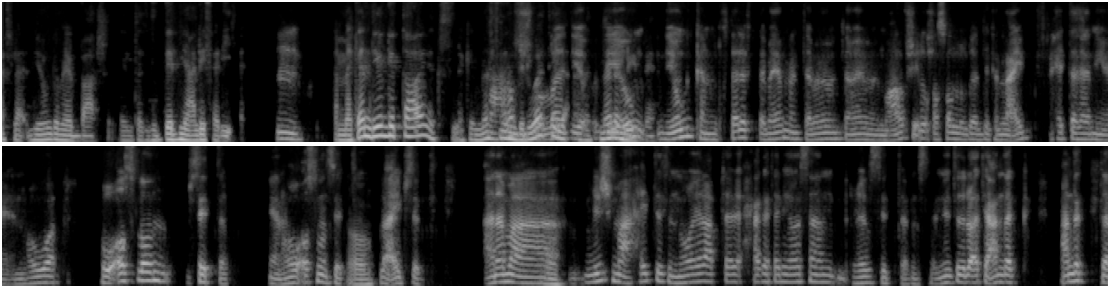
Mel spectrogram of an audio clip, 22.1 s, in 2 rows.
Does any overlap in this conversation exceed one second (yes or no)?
yes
